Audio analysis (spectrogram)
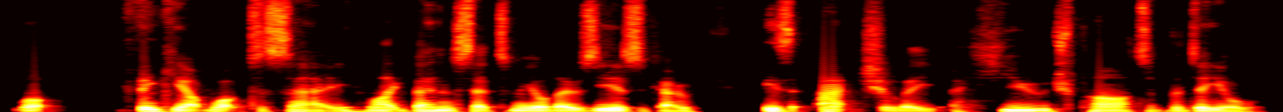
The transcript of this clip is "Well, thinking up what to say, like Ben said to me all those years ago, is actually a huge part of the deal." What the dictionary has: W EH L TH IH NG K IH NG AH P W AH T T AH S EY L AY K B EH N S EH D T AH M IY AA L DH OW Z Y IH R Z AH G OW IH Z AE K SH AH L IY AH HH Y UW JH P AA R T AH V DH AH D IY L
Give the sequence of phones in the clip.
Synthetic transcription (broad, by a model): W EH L TH IH NG K IH NG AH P W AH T T AH S EY L AY K B EH N S EH D T AH M IY AA L DH OW Z Y IH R Z AH G OW IH Z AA K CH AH L IY AH HH Y UW JH P AA R T AH V DH AH D IY L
